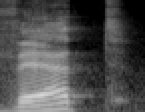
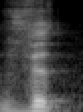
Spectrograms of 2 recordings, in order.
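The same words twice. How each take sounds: First: The word is said in its full form. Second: The word is said in a reduced form. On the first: "That becomes" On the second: "becomes that"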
